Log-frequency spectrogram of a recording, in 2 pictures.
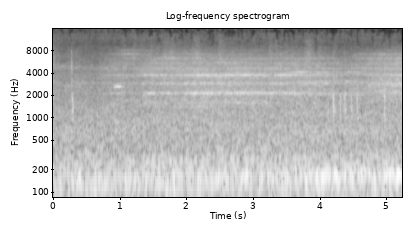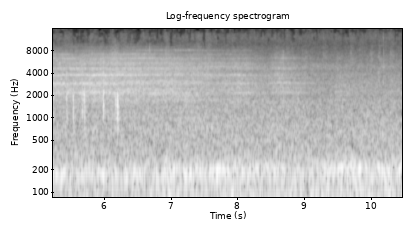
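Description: A train's electric motor whines as it runs.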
